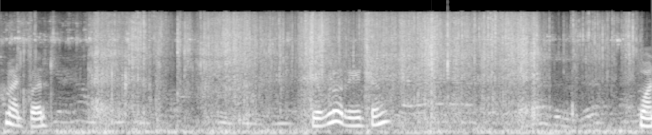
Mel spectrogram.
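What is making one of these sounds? Plastic wrapping crinkles and rustles as a mat is handled.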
